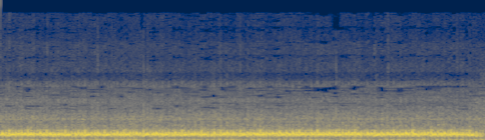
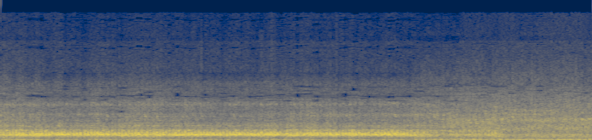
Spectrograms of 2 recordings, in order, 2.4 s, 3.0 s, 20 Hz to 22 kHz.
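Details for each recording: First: Triumph 765 motorcycle at idle, customer complains of ticking noise: stethoscope on the left crankcase gives only a steady, even mid-pitched hum with no knocks; crankcase sounds normal. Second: Triumph 765 motorcycle engine with a reported abnormal noise, heard through a mechanic's stethoscope near the timing gears: a light, fairly regular tick, roughly three per second, over the engine hum; source unclear.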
